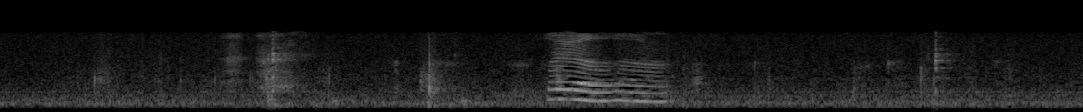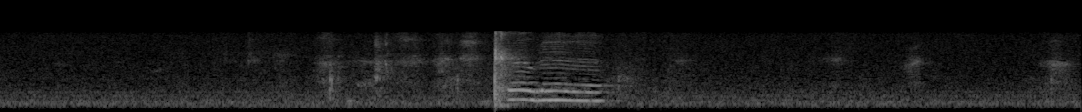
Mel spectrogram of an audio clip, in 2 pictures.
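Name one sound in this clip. A toddler bangs a toy on a plastic tray.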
